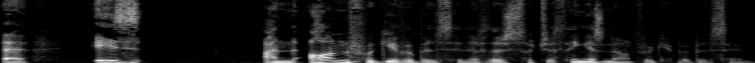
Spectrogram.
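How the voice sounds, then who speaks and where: In an Irish accent, a man speaks at medium pitch and a moderate pace, the sound dry and close with no echo on a very clean recording with a silent background. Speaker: priest. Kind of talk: radio interview. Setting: studio.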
